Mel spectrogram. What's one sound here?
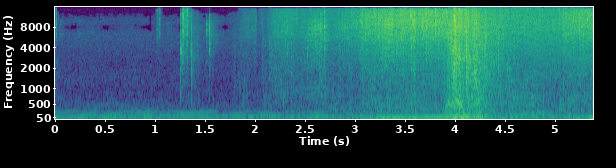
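Magic flames hiss and crackle in both hands.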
